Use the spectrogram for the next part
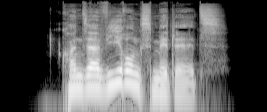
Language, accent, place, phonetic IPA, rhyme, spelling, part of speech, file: German, Germany, Berlin, [kɔnzɛʁˈviːʁʊŋsˌmɪtl̩s], -iːʁʊŋsmɪtl̩s, Konservierungsmittels, noun, De-Konservierungsmittels.ogg
- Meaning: genitive singular of Konservierungsmittel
